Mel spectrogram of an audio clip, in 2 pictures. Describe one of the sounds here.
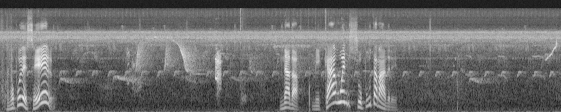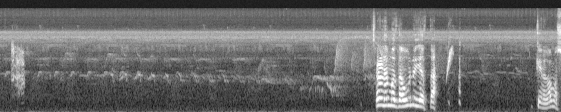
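A parrot squawks and chatters in bursts.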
